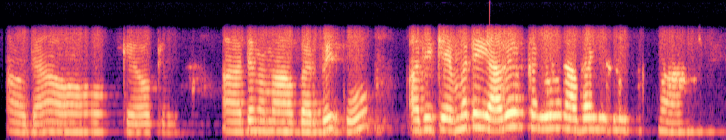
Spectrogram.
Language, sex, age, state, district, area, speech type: Kannada, female, 18-30, Karnataka, Hassan, urban, conversation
